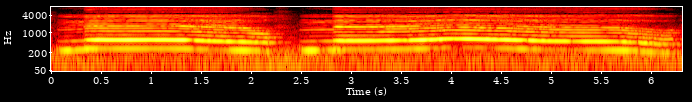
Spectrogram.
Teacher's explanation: it brings the back of the tongue high and brings the lips forward into some rounding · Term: ooh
